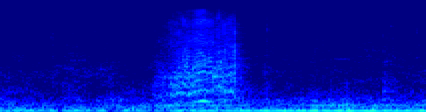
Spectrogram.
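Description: A single short rasp of noise, about half a second long, about a second in, over a faint low steady hum.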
